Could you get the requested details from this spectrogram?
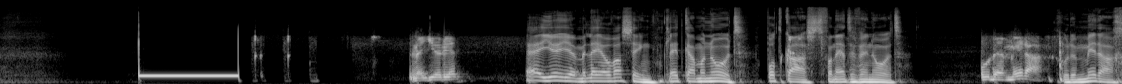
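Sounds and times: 
telephone ringback tone of an outgoing call: 1.4 - 2.4
speech: 4.2 - 9.1, 9.8 - 11.2.

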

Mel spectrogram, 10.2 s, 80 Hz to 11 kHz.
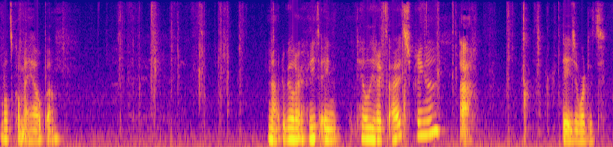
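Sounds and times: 
speech: 0.0 - 1.2, 4.5 - 8.0, 9.4 - 10.1
tarot cards shuffled by hand: 1.8 - 4.2, 6.3 - 9.4.

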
